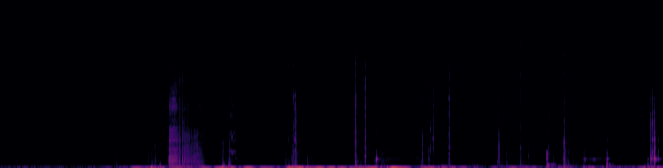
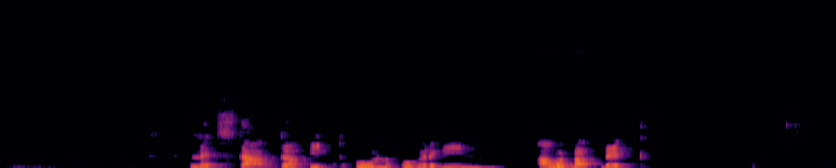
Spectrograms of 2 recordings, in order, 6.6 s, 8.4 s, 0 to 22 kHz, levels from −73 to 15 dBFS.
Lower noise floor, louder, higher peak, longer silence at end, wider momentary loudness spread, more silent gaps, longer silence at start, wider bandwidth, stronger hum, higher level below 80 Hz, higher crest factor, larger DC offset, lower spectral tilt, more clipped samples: second, -60 dBFS vs -79 dBFS; second, -50 LUFS vs -22 LUFS; second, -20 dBFS vs -4 dBFS; second, 0 s vs 2.05 s; first, 23 LU vs 13 LU; neither; second, 0.05 s vs 1.9 s; first, 14.5 kHz vs 7.6 kHz; neither; first, -48 dBFS vs -72 dBFS; second, 14 dB vs 22 dB; neither; about the same, -4.5 dB/octave vs -5.5 dB/octave; neither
